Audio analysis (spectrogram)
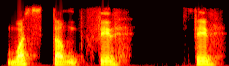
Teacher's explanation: হায়ের বাতাসটা বের হতে হবে, রাইট? এন্ড একটু ধরে রাখতে হবে সো দ্যাট বোঝা যায় এখানে হা আছে।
